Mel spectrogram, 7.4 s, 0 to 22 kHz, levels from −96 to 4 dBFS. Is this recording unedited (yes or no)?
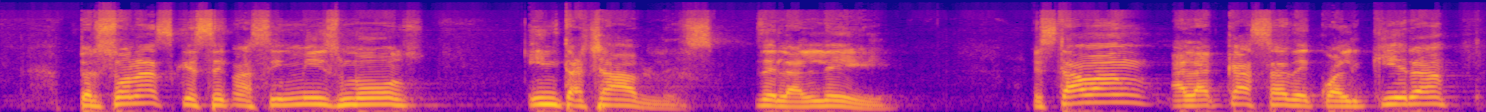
no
